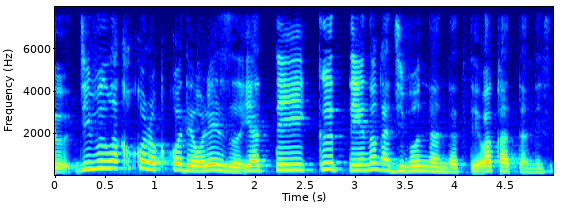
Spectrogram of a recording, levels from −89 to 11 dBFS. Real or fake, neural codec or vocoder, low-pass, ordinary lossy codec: real; none; none; none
